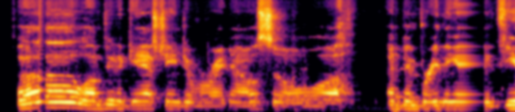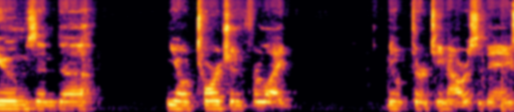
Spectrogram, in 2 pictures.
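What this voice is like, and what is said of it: Rough, hoarse voice. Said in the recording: “You sound a little rough ... I'm a little rough right now. My voice sounds like crap from breathing in all that R22 that was burning off.”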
